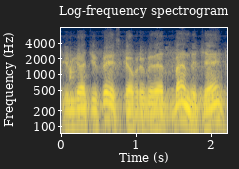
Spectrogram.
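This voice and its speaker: An actor playing a big, tough, suspicious gang boss in a gruff, interrogating manner, in 1940s radio style. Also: male voice, on the low side, lively intonation, a little fast, close to an everyday voice. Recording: muffled noisy 1940 radio recording.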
